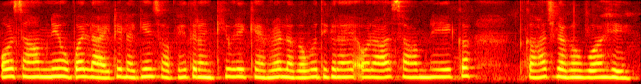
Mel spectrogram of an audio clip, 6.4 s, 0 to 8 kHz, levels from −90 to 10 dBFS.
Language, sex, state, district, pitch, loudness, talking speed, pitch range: Hindi, female, Bihar, Gaya, 260 Hz, -13 LUFS, 235 wpm, 245-270 Hz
